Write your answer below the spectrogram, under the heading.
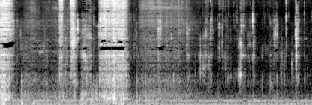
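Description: A person slurping instant ramen noodles, with a loud slurp at the start and another about two seconds in, then chewing with small wet clicks.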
